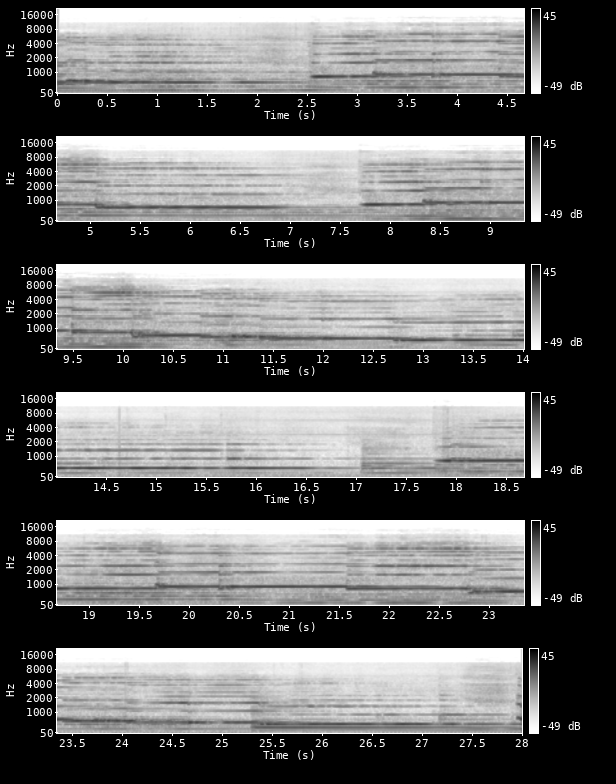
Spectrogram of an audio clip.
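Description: Chinese bamboo flute (dizi) playing a slow melody of long held notes over a low accompaniment, with short breaks between phrases.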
